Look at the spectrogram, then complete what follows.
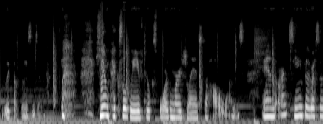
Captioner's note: laughs in denial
